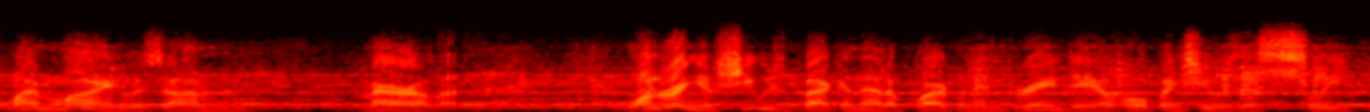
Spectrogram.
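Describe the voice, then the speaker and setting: An American actor playing a bitter, brooding newspaper reporter in an old-time radio noir drama, with a dramatic, clipped delivery. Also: male voice, on the low side, heavy background noise, natural voice. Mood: tense, obsessed. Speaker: radio drama lead and narrator. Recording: dull old radio recording with music.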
